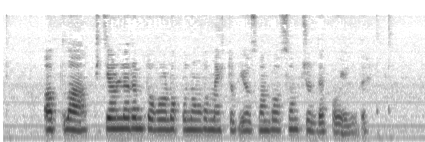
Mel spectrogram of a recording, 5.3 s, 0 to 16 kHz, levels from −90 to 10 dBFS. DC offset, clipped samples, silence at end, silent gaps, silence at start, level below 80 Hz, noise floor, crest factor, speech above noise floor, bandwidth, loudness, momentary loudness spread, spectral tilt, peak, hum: under 0.1%; under 0.1%; 0.75 s; none; 0.55 s; -56 dBFS; -53 dBFS; 18 dB; 34 dB; 11.5 kHz; -20 LUFS; 11 LU; -6 dB/octave; -2 dBFS; none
